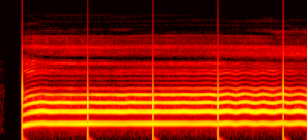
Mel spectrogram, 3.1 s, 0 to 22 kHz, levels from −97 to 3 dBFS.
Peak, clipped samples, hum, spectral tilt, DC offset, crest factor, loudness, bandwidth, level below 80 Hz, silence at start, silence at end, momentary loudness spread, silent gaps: 0 dBFS; under 0.1%; none; -4.5 dB/octave; under 0.1%; 22 dB; -23 LUFS; 10.5 kHz; -54 dBFS; 0.2 s; 0 s; 1 LU; none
